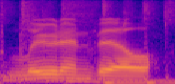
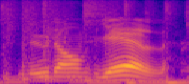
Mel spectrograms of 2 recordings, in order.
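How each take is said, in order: First: The name is said with English pronunciation. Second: The name is said with French pronunciation.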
